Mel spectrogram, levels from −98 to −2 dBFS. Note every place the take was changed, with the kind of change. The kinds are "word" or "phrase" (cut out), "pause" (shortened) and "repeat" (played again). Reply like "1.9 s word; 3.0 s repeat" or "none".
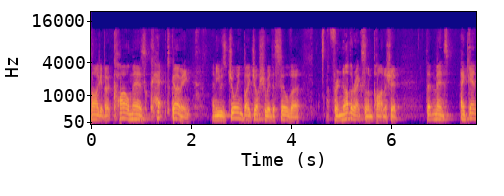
none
